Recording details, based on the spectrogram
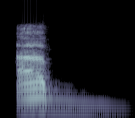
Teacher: Dari antara bibir atas dan bawah. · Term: huruf ba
